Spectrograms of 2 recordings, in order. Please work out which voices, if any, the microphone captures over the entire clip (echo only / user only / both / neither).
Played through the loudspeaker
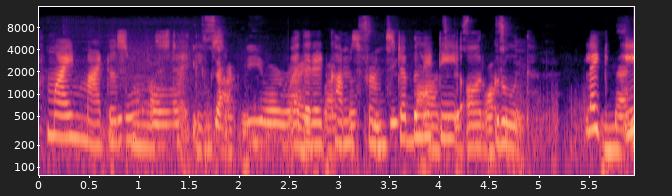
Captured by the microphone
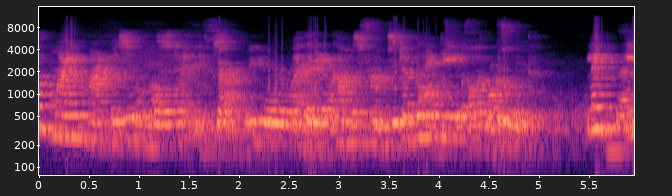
echo only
